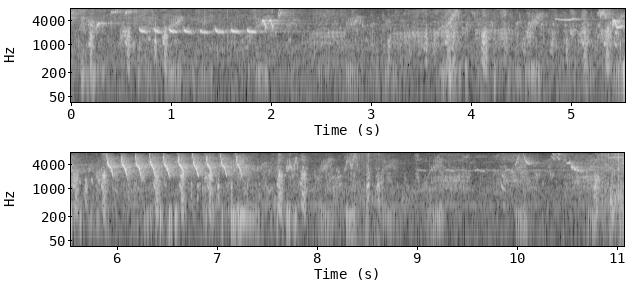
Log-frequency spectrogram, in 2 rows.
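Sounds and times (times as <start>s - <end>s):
bird chirps and trills: 0.0s - 11.0s.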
